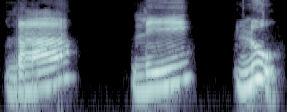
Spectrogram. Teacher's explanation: জিহ্বার আগা উপরের মাড়ির সাথে। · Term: লাম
